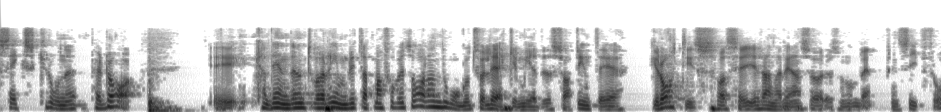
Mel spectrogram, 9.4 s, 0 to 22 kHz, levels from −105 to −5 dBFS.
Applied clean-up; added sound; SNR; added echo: classical method spectral subtraction.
